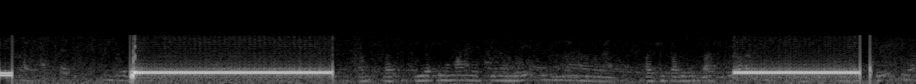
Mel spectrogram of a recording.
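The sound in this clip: Two long, steady mid-pitched telephone tones play while a caller holds on a bank's line during a transfer to quality control. Each tone lasts about two seconds, with low murmuring noise between them.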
